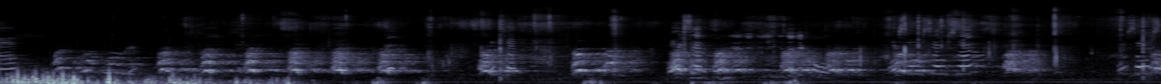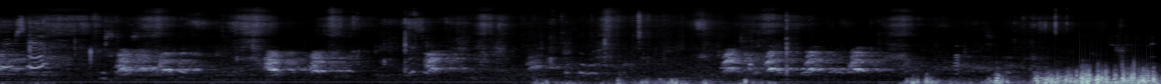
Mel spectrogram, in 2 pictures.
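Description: A dog barking in quick repeated series, with short pauses between the runs of barks.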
